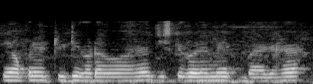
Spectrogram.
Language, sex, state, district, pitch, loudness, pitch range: Hindi, male, Uttar Pradesh, Shamli, 180 Hz, -15 LUFS, 175-185 Hz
